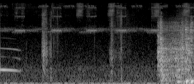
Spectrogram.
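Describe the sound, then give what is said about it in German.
A car engine starting in a wild, remote spot near dusk: a couple of brief cranking bursts, then a louder low rumble building at the end over faint background hiss. “Achtung, der Wagen fährt wieder los. Oh, verdammt. Oh, weg ist er.”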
